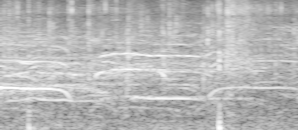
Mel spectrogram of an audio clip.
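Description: Children's voices calling out during a youth football match, with long drawn-out shouts, and a soft knock just after the start. A sharp thump about a second and a half in stands out as the loudest sound: a football being kicked.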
